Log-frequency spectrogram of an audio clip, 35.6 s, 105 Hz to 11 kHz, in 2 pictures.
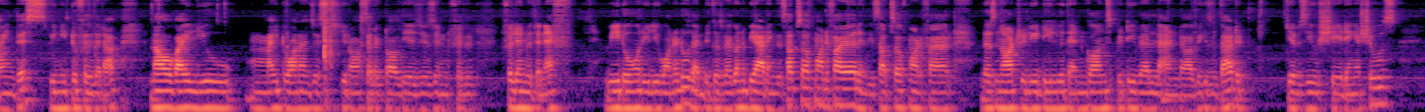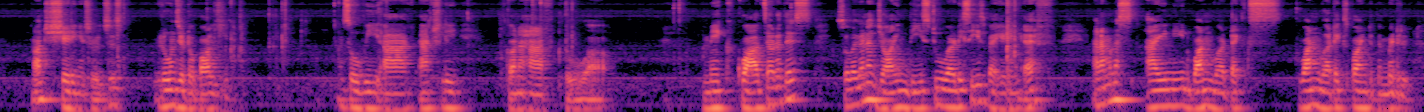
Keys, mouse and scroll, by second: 1.9 alt+right click, 2.7 alt+right click, 4.0 f, 15.2-18.4 shift+middle drag, 18.9-20.8 shift+middle drag, 20.8 ctrl+z, 21.7-22.2 scroll up 2, 22.2-24.5 shift+middle drag, 24.5 ctrl+KP_7, 26.2 right click, 27.7 shift+right click, 30.4 f, 33.3 scroll down 1, 33.4-35.6 middle drag.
